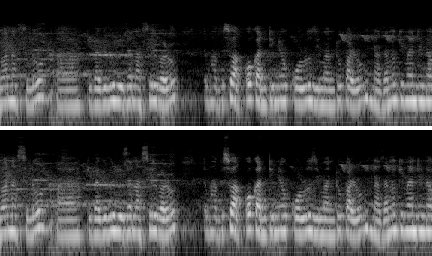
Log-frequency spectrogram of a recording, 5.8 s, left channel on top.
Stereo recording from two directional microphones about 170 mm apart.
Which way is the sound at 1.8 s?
10° right (ahead or behind).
